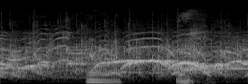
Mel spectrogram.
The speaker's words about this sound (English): Thank you, Jay Lee. Are we clapping it up? Let's clap it up for Jay Lee.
